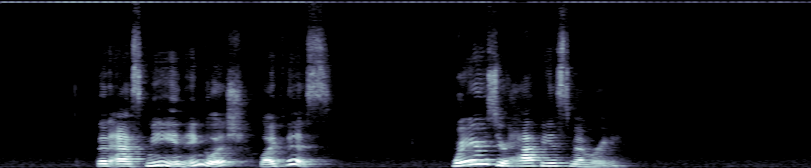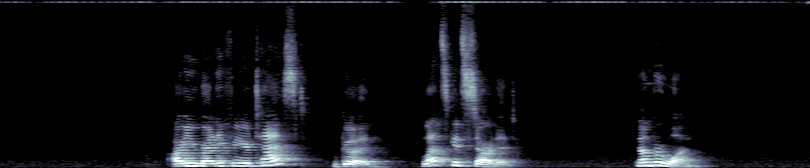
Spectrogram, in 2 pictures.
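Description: A young woman speaks clearly and in a friendly tone into a close microphone, in short phrases with pauses.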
